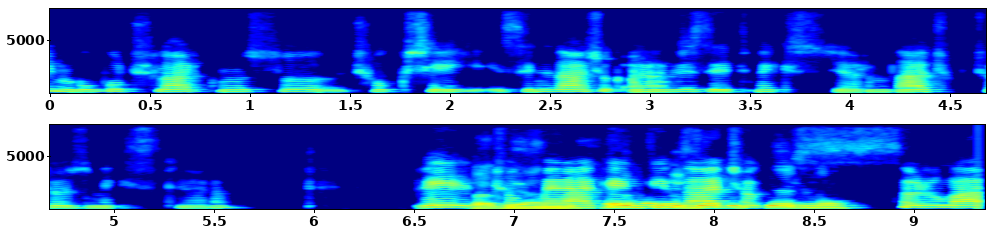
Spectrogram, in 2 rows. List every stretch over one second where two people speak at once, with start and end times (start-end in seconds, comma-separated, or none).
6.8-8.8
